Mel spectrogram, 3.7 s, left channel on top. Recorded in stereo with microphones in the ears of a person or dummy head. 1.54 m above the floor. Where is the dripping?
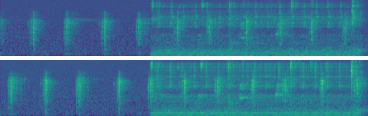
45° right (ahead or behind), 3 m.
